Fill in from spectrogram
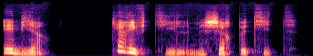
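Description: A cold, suspicious charity lady in her fifties, as a woman reader puts her on, falsely sweet and probing. Her voice drops low and moves slowly, as in a storybook reading. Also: very animated, full character voice. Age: 50s.

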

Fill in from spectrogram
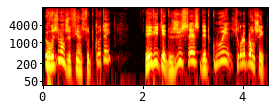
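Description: A man narrates a strange fable in an animated, theatrical way. His voice sits a bit high and swings widely in pitch. The sound is close and dry, with no room around it. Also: a little fast, no echo. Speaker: storyteller. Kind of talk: expressive narration of a fantastic tale.

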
